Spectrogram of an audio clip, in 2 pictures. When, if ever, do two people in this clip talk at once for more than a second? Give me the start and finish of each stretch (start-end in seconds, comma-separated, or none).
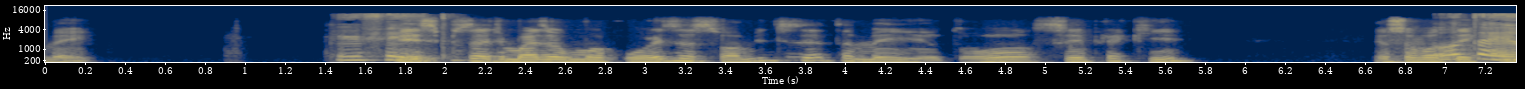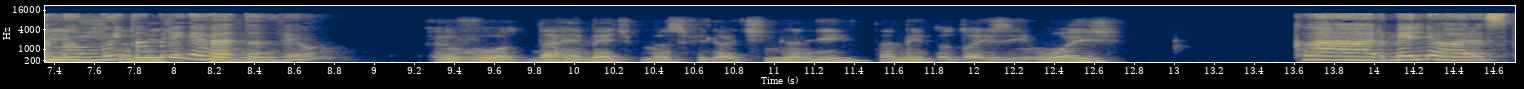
6.9-8.6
